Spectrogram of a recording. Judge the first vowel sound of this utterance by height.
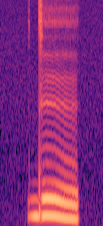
high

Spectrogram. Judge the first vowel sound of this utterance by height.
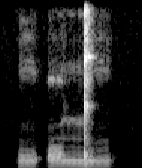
mid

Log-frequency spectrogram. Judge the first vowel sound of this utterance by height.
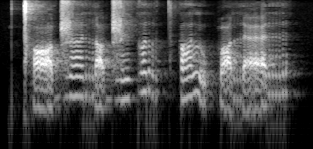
low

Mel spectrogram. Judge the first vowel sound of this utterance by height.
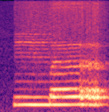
mid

